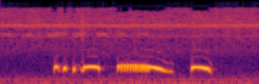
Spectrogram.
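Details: One spotted dove phrase from a lure recording for caged doves: a rapid burst of short coos, a long mellow coo falling at its end, then a single short coo. A faint steady high-pitched tone runs throughout.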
